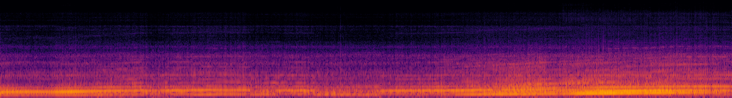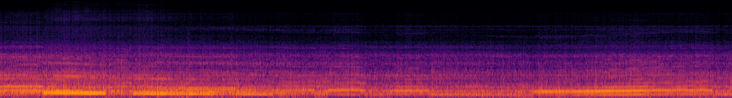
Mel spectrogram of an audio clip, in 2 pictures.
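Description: Sport motorcycle engine at track speed, heard from a camera on the bike. Its pitch climbs in steps with short breaks as it shifts up, peaks about halfway through, then falls as the bike slows for a corner, and rises again near the end.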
